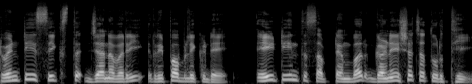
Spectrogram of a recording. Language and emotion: Kannada, neutral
